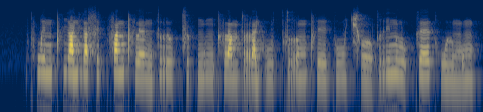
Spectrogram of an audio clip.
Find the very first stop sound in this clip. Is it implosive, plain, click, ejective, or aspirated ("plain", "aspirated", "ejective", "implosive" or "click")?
aspirated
